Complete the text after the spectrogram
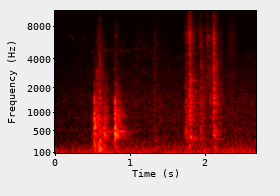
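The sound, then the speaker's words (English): A plumber knocking on the front door of a big suburban house to announce he is there to do the plumbing: two firm raps, a short pause, then a quicker cluster of knocks, moderately loud, with no voices. “He knocks on the door to announce that he is there to do the plumbing, but he gets a surprising reception.”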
